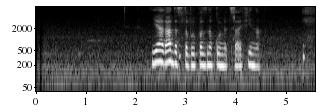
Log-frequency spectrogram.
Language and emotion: Russian, positive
